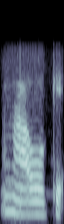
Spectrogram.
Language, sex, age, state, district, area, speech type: Kannada, female, 18-30, Karnataka, Dakshina Kannada, rural, conversation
